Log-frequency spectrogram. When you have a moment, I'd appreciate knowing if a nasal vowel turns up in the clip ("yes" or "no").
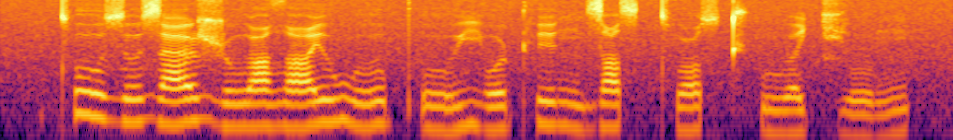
no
